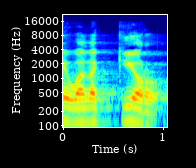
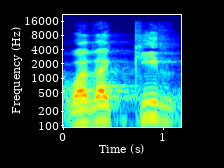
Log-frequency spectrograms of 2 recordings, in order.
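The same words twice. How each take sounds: First: The r sound is heavy and thick. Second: The r sound is light and thin. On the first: The speaker calls it wrong. "So don't say وذكر" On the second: The speaker calls it right. "The ra should be thin"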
